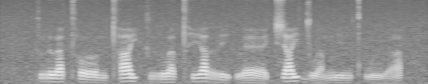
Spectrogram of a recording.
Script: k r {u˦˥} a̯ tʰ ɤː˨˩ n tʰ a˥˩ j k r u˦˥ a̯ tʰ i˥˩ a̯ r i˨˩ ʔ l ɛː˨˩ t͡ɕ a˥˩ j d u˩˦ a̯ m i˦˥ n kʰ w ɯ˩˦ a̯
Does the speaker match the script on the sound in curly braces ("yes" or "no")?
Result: no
